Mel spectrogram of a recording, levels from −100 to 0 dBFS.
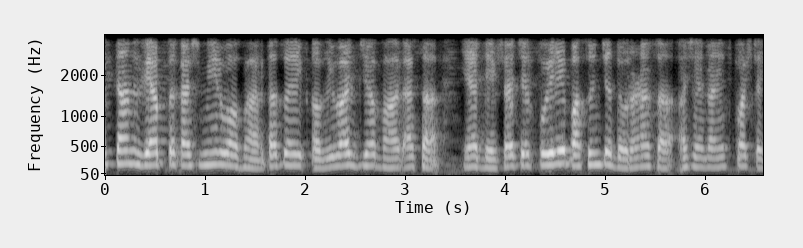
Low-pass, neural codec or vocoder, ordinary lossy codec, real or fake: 3.6 kHz; codec, 44.1 kHz, 2.6 kbps, SNAC; none; fake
